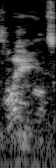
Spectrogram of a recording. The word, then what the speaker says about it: Blades: And if you will remember, Curtis' last name is Blades because it rhymes with Blades.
